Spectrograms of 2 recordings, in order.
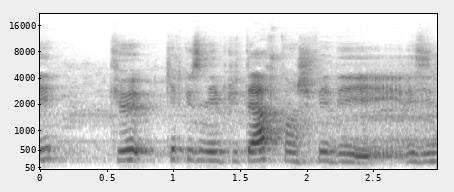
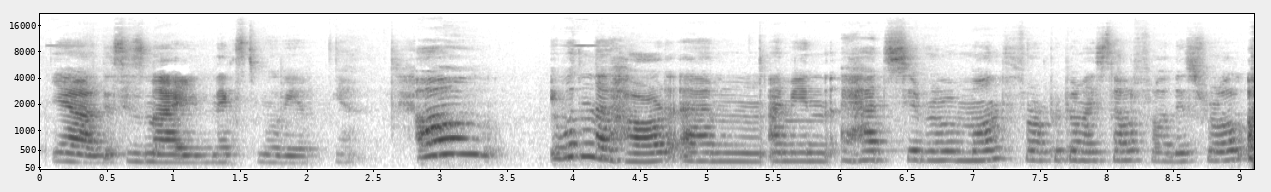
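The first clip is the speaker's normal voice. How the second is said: interviewed actress; 4 dB quieter, slower than usual. Pretend. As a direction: pretend star discussing her film. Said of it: "comme si je parlais à la présentatrice".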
